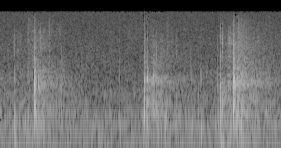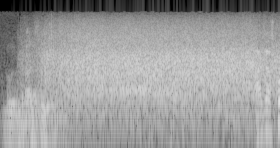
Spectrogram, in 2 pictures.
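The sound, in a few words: frenetic cheering and applause from tennis audience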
